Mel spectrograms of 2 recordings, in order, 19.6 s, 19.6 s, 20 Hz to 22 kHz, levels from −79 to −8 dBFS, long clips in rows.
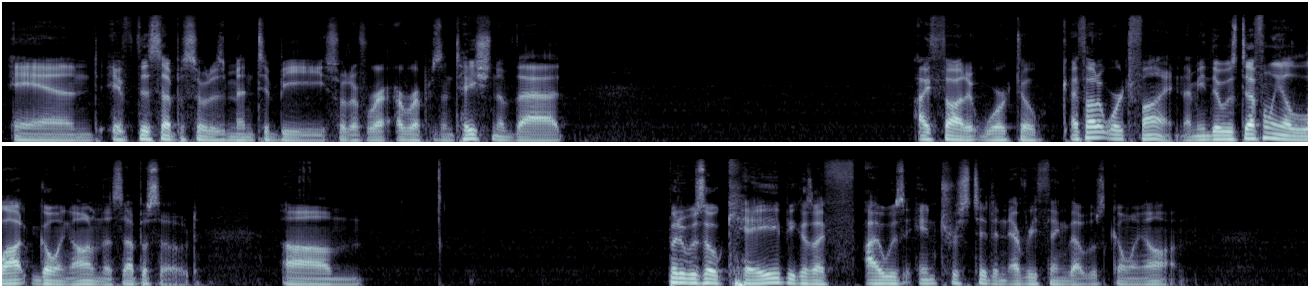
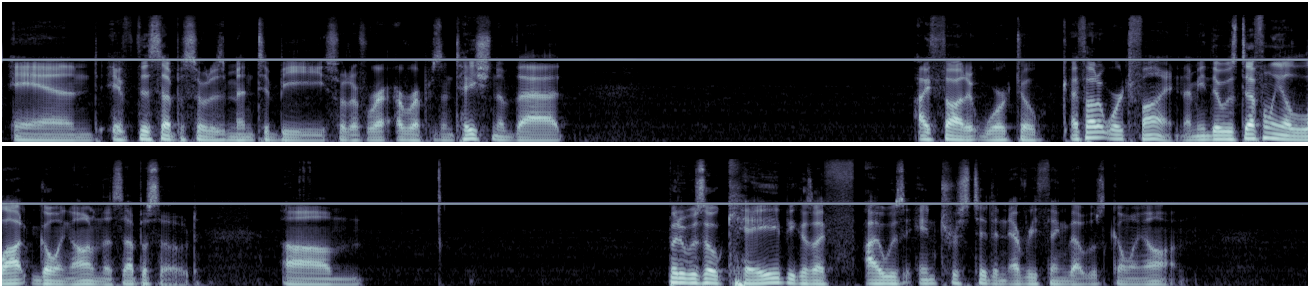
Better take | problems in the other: first | high-pitched whine; loud; throughout; 4 kHz, 6 dB below the speech

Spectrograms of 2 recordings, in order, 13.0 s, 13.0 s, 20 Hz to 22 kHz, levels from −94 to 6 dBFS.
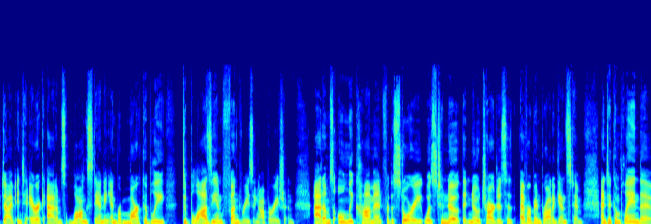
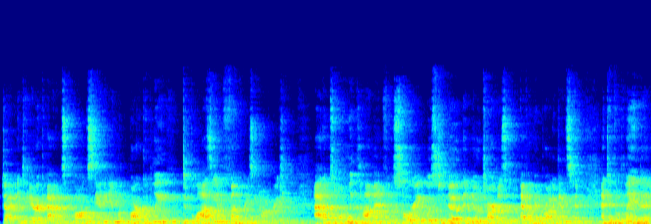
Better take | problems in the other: first | off-mic speech; far // room echo; strong; dies away in 2.6 s

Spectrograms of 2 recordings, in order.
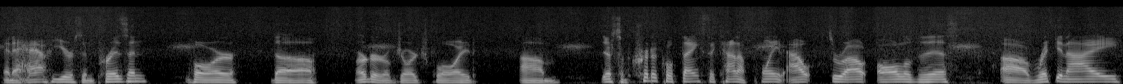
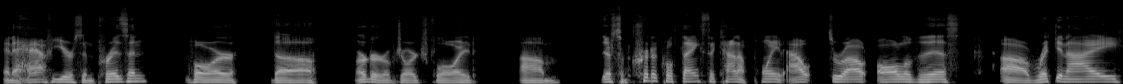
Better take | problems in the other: second | hiss; noticeable; throughout; 15 dB below the speech

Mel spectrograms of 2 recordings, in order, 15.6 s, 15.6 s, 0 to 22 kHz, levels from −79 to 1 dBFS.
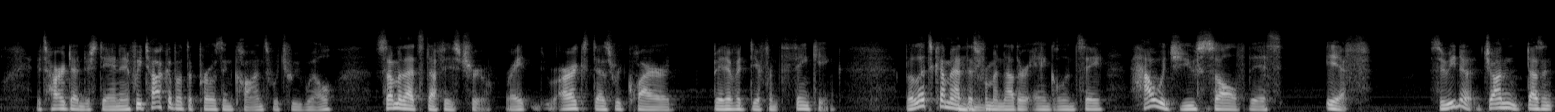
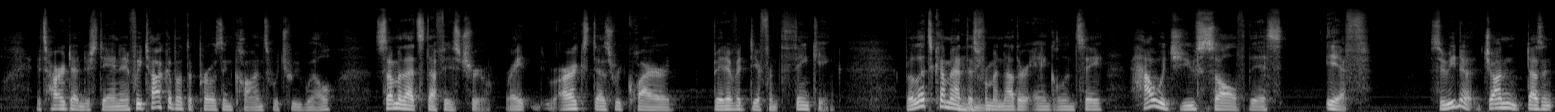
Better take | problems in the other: second | muffled; slightly; fading above 4 kHz

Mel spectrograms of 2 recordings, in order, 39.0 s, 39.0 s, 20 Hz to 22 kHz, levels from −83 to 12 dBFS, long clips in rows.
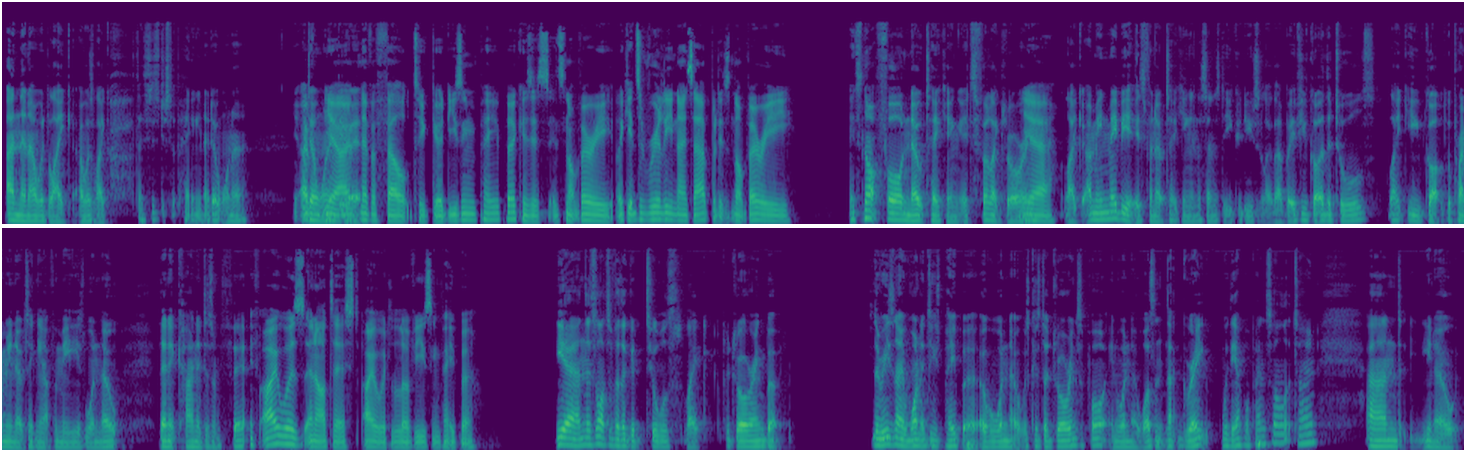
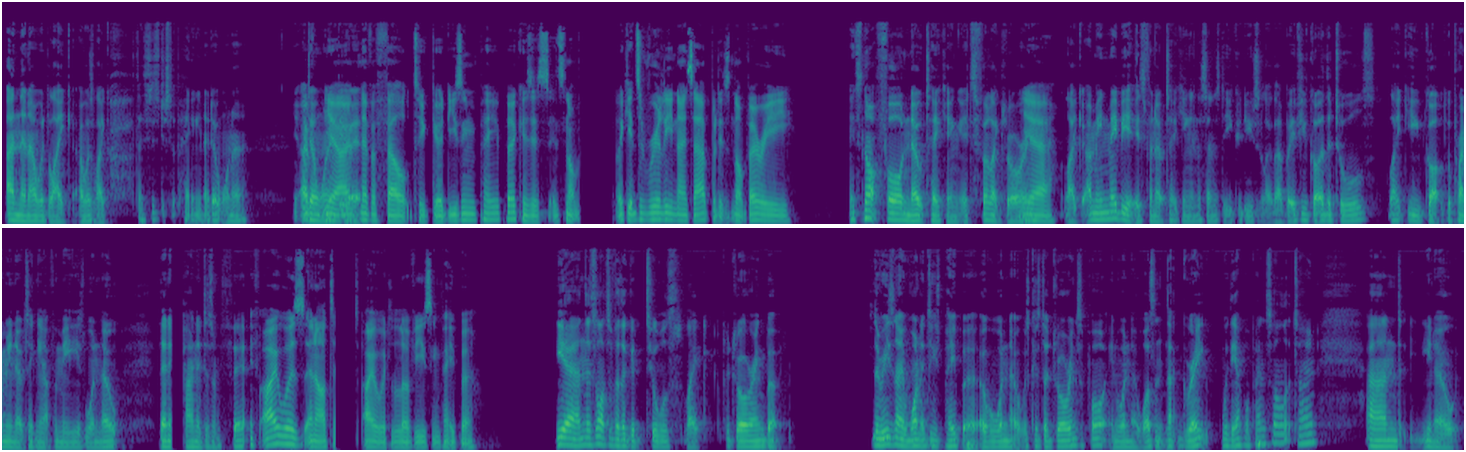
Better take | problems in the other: first | audio cutting out; at 7.5 s, at 22 s and at 24 s

